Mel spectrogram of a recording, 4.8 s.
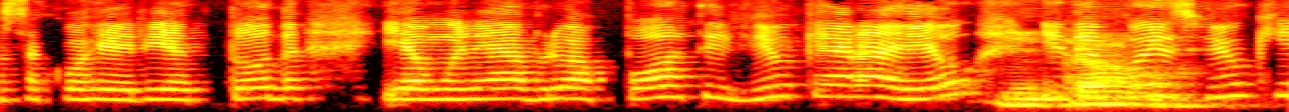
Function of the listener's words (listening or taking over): listening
